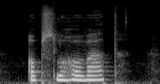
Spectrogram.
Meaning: 1. to serve, wait on, attend to 2. to operate, tend, work
- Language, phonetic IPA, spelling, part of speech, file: Czech, [ˈopsluɦovat], obsluhovat, verb, Cs-obsluhovat.ogg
